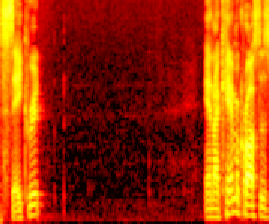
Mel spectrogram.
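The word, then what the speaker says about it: Cécred: though it is spelled that way Beyonce does pronounce it as sacred for people that may or may not understand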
